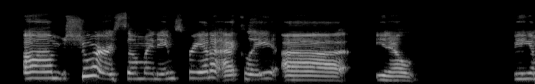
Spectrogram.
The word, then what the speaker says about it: Breanna Eckley: robert garner wellness podcast very happy to have brianna eckley did i say that correctly yep i ask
